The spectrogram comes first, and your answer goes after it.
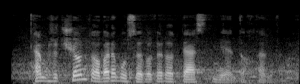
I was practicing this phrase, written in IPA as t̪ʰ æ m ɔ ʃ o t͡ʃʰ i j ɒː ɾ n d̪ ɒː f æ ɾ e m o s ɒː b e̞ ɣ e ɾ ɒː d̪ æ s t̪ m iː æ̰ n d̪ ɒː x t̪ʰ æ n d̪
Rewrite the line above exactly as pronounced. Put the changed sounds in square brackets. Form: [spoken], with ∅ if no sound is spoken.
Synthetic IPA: t̪ʰ æ m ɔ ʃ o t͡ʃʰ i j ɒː [∅] n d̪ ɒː [v] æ ɾ e m o s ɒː b e̞ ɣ e ɾ ɒː d̪ æ s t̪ m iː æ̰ n d̪ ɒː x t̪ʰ æ n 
